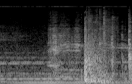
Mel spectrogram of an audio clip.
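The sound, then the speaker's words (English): The door of a refrigerated beer truck in a parking lot slams shut with one heavy, solid thunk followed by a brief metallic rattle, set against a steady low humming drone. No one speaks. “She shuts them inside.”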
